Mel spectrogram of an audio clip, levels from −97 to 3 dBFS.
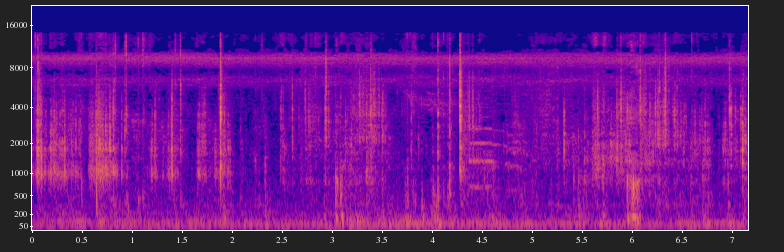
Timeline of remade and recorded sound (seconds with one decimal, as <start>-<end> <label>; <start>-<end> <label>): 0.0-0.8 recorded; 0.8-3.6 remade; 3.6-4.4 recorded; 4.4-6.6 remade; 6.6-7.2 recorded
